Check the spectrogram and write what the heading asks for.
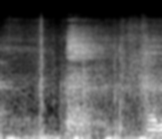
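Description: A mountain biker's short breath through the nose about a second in, over a low rumble.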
